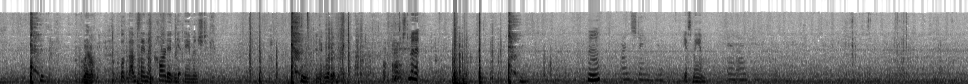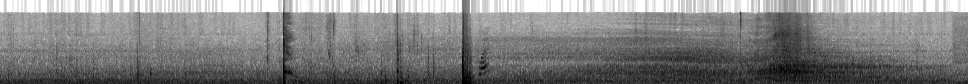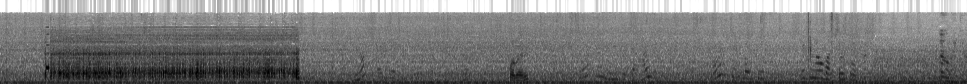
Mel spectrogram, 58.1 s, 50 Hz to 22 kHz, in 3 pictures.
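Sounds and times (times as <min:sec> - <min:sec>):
vehicle engine humming: 0:00.0 - 0:58.0
radio static crackling: 0:39.6 - 0:44.8.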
